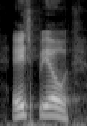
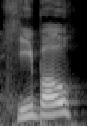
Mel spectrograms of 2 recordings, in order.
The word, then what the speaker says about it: HBO: Yeah, that was the '90s one that I was just, man, HBO, or as my grandfather once. I think I've talked about other pronunciations of his. For some reason, he would call it Hebo.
